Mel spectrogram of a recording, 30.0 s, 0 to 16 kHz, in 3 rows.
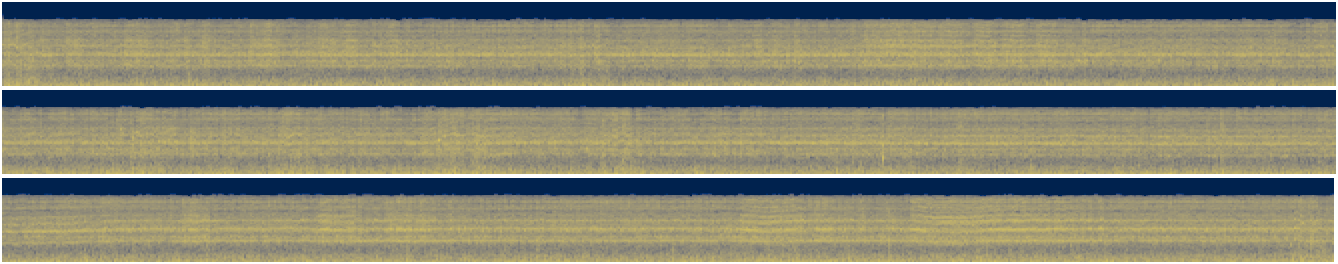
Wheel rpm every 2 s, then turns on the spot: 220, 220, 220, 220, 220, 220, 220, 220, 210, 200, 220, 230, 230, 220, 230.
none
